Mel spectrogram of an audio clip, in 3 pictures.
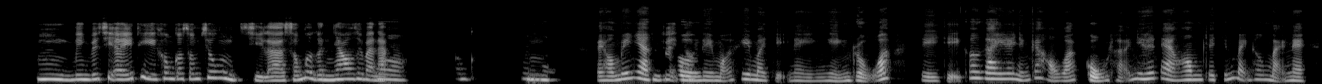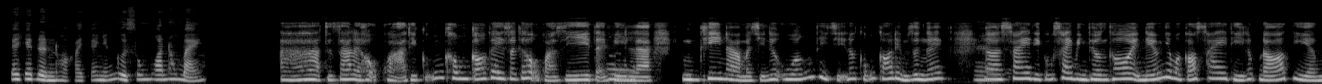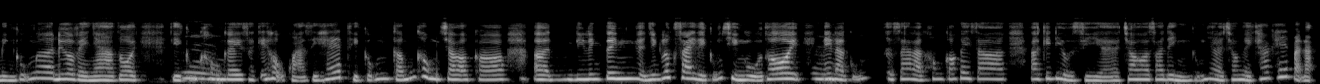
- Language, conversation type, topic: Vietnamese, advice, Bạn đang cảm thấy căng thẳng như thế nào khi có người thân nghiện rượu hoặc chất kích thích?
- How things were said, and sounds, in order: tapping; unintelligible speech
